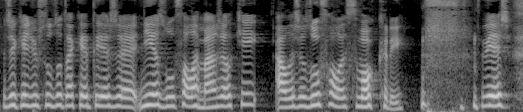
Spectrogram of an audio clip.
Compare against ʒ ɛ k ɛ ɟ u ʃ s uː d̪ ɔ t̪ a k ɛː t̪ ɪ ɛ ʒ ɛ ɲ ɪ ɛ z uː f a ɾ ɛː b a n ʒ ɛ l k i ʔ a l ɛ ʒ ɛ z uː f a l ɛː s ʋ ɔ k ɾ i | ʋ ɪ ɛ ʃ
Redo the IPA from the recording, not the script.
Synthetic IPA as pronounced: ʒ ɛ k ɛ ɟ u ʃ s uː t̪ ɔ t̪ a k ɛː t̪ ɪ ɛ ʒ ɛ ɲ ɪ ɛ z uː f a l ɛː m a n ʒ ɛ l k i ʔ a l ɛ ʒ ɛ z uː f a l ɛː s ʋ ɔ k ɾ i | ʋ ɪ ɛ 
